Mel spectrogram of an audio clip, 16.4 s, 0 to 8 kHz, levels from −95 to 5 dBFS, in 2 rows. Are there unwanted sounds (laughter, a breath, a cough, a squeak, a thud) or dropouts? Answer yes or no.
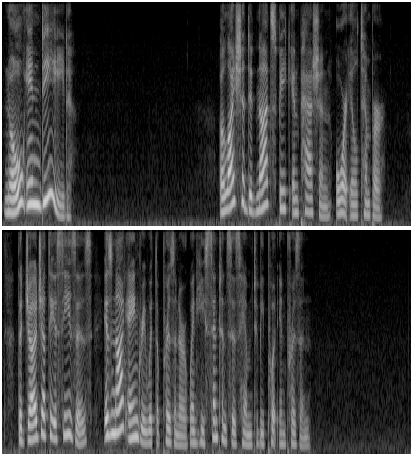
no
